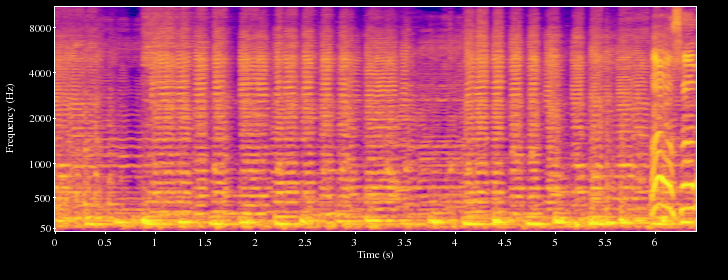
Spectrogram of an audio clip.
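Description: A live huaylarsh (huaylas) band playing an instrumental passage with no singing: a saxophone section holding sustained chords over a repeating low line and steady timbales and cymbal strokes.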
